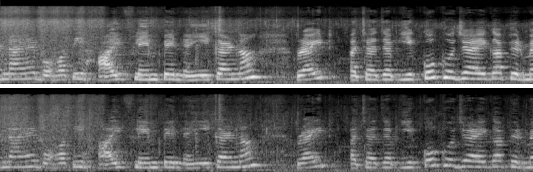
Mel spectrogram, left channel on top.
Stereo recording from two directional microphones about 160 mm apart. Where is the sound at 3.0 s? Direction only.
55° left (ahead or behind).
